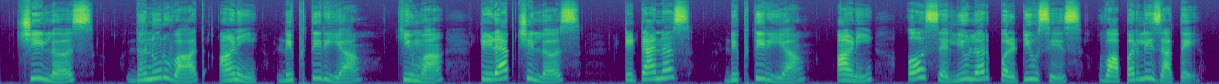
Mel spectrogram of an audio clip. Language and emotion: Marathi, neutral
